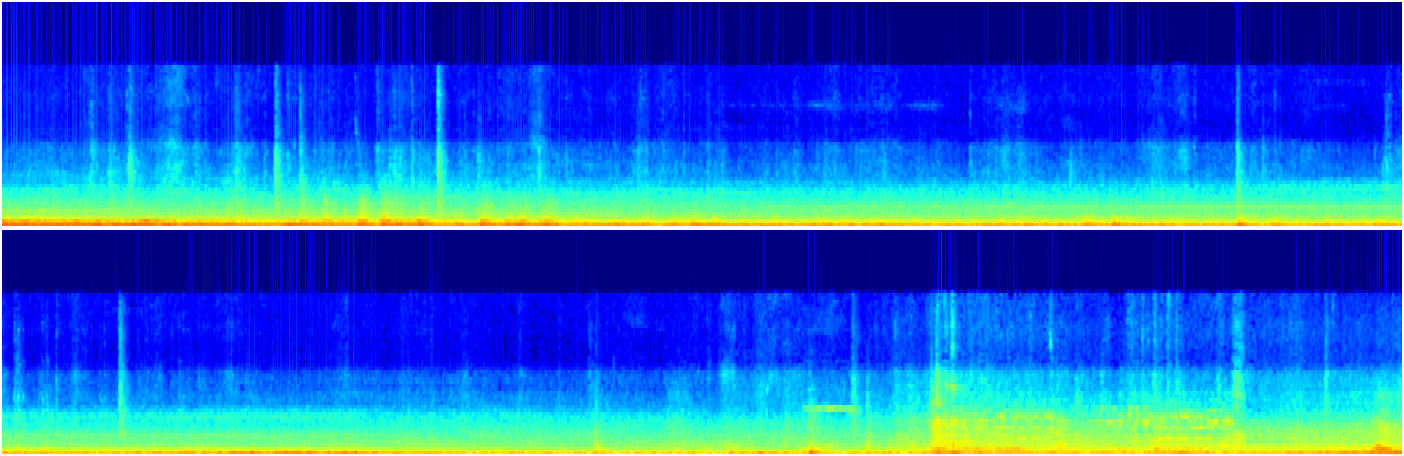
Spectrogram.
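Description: A London Underground Metropolitan line train running, heard from inside the carriage: a steady low rumble of wheels and running gear. Higher whining tones join in about three-quarters of the way through.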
